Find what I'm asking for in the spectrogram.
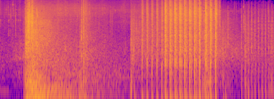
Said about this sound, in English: Good mortars here.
